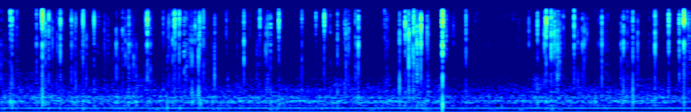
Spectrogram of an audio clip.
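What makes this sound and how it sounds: Long almond-shaped acrylic nails with solid glitter polish tap and scratch against each other. The result is a quiet stream of bright, sharp clicks and scratchy rustles that come in irregular clusters over a faint steady low hum.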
